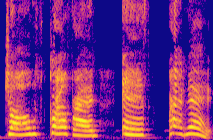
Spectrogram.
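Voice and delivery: loud, slow, high and exaggerated; sassy repeat. Roommate repeating the news to a doubter, loud sassy emphasis. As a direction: spell it out loudly, word by word, with sass. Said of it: "now she got a little sassy".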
